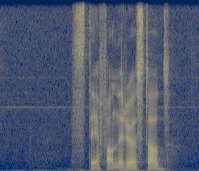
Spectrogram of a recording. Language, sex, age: Norwegian, male, 18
